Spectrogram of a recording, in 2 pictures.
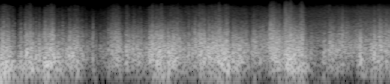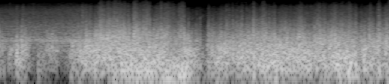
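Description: Strong wind from a tornado close ahead buffeting the microphone, rising and falling in gusts and loudest through the second half.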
